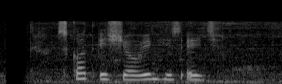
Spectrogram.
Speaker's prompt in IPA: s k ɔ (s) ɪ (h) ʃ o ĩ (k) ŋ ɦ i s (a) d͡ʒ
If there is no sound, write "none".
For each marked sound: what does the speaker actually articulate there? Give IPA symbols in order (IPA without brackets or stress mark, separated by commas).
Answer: t, s, none, e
